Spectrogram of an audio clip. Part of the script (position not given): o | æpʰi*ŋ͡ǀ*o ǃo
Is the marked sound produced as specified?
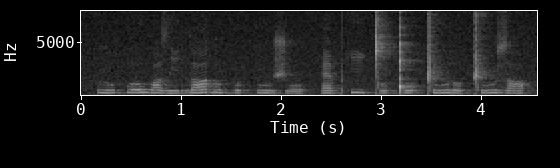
no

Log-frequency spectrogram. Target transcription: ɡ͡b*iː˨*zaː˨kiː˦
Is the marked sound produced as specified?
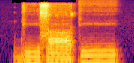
yes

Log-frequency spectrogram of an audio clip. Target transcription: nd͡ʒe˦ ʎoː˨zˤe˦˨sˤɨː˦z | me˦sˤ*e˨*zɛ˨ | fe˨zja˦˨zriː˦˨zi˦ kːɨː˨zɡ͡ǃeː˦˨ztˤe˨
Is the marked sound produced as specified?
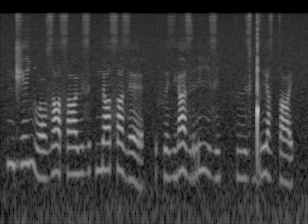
no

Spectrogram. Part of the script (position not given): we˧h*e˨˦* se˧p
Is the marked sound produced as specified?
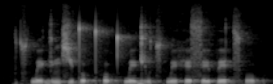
no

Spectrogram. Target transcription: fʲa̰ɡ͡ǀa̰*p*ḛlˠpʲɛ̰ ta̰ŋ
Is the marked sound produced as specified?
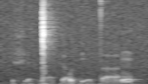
yes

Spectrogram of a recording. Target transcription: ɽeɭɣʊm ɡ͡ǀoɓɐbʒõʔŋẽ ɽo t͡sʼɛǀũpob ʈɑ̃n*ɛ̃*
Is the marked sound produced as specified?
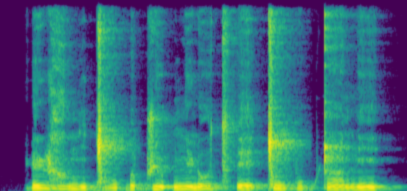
no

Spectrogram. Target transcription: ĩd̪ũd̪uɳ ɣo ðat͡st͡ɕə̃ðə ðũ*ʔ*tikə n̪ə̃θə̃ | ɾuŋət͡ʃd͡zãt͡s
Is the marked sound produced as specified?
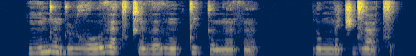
yes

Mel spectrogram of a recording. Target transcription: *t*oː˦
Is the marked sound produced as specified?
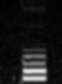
no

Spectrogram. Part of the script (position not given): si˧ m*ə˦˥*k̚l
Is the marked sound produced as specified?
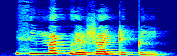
no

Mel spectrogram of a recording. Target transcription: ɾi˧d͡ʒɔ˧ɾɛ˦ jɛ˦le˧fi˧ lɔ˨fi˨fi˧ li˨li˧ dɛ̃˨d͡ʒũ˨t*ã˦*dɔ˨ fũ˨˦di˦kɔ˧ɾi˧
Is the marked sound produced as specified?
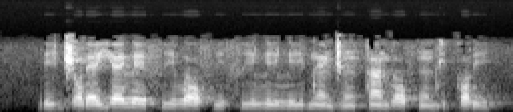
no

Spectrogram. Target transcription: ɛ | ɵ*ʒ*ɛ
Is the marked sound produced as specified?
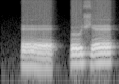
yes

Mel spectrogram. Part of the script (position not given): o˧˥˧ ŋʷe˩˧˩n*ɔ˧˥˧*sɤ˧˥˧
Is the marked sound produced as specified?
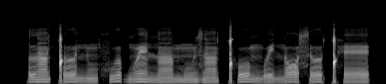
yes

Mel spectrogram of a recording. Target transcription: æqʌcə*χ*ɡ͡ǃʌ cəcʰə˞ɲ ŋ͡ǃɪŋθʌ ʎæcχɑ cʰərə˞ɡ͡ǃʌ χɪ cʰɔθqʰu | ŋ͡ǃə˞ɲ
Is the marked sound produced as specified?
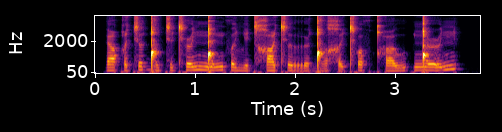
no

